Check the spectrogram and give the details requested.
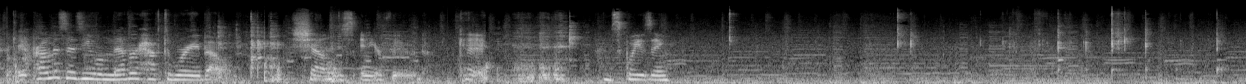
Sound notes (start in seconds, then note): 9.8 egg cracking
